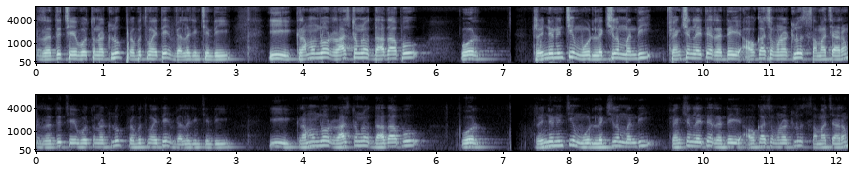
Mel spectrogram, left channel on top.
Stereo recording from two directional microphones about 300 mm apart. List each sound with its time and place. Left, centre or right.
0.1 s a man's voice: left
7.4 s speech: left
